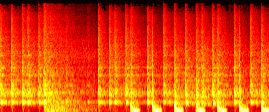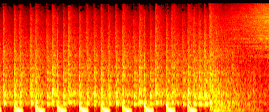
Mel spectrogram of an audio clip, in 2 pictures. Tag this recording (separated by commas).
Dance music, Music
